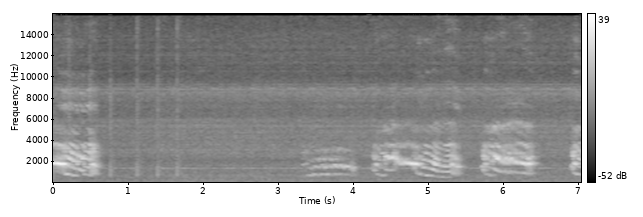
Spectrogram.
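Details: Yellow-naped amazon, praised as a top 'king' parrot, talking with a parrot expert; one early phrase, a quiet gap with faint clicks, then three descending, harmonic, speech-like phrases close together.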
